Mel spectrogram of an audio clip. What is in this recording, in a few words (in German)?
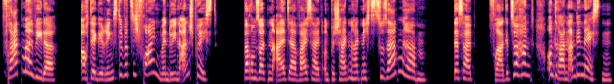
Werbung Frech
